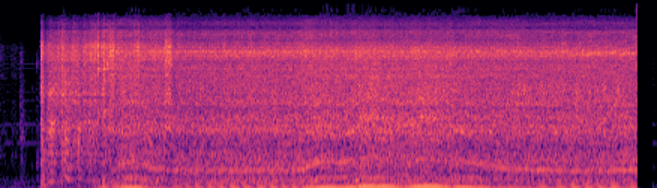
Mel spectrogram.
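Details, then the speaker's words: Car with a start-up squeal, restarted and revved, AC toggled, a throttle body servo motor now suspected but unconfirmed: the engine catches and revs with a thin squeal rising and falling with the revs. "it might be a Servo motor in the throttle body yeah yeah I reckon you might be onto something there"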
